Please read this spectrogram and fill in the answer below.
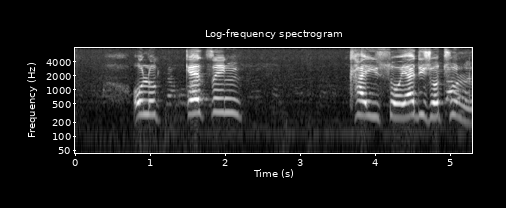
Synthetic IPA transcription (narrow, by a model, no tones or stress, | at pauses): ʊlʊkʼet͡sʼeŋ̩ | t͡ɬʰaisɔjadiʒotʰʊl̩ːlɔ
